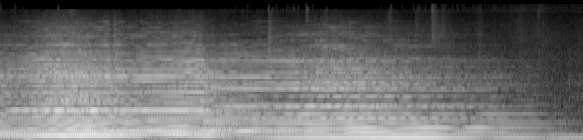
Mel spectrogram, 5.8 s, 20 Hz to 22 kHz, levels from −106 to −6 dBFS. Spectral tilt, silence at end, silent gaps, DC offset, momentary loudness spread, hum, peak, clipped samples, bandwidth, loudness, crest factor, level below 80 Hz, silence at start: -7 dB/octave; 0 s; none; under 0.1%; 18 LU; none; -8 dBFS; under 0.1%; 10 kHz; -24 LUFS; 16 dB; -48 dBFS; 0 s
